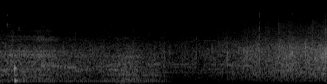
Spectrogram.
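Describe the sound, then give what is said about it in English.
Applause from an audience thanking performers: a steady, fairly faint wash of dense clapping, with a low hum under the first half that drops away. “Huge applause”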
